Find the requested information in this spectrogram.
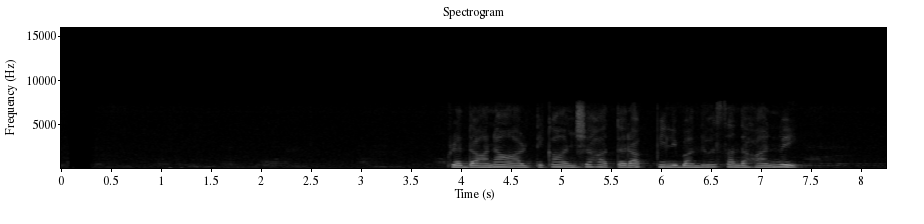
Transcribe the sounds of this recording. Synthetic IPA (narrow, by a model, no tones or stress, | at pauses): prəd̪aːnəaːrt̪ikəanʃəɦat̪əɾak̚piliband̪ʱəʋəsɐnd̪əɦanʋej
